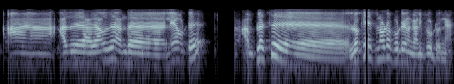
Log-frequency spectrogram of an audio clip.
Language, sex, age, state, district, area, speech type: Tamil, male, 45-60, Tamil Nadu, Tiruppur, rural, conversation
